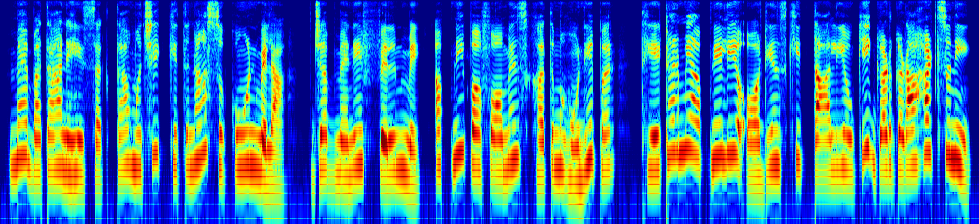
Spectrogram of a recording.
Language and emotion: Hindi, happy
